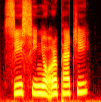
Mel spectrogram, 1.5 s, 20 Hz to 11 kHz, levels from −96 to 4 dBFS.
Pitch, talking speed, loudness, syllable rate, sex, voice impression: 225 Hz, 120 wpm, -15 LUFS, 4.6 syllables/s, male, masculine, very adult-like, slightly calm, slightly unique, slightly kind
